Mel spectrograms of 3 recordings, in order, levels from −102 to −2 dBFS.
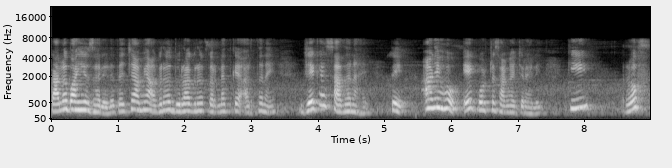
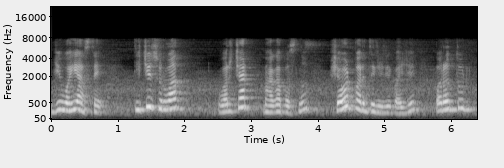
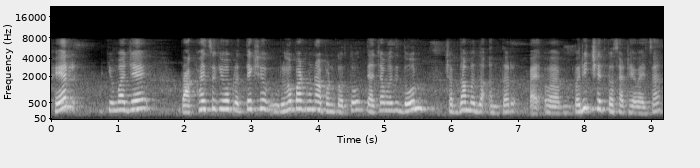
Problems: constant background noise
